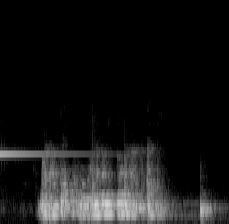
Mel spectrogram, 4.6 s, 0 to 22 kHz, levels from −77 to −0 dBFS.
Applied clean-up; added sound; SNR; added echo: none; Piano; 15 dB; reverberation time 1.2 s.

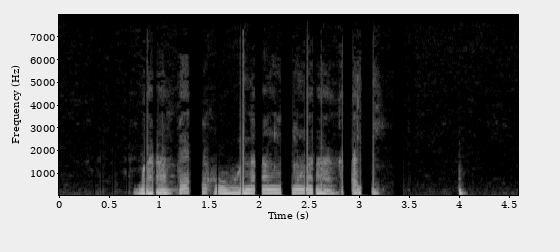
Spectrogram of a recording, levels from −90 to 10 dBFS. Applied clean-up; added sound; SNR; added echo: none; none; none; none.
